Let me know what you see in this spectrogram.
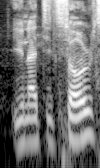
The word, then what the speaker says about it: Souls: United Souls, donc ça se prononce Souls, mais en français on dit United Soul.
